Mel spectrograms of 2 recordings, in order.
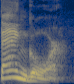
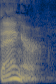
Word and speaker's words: Bangor: And then she says, and my pet peeve, Bangor, Maine, is pronounced Bangor, not Banger.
